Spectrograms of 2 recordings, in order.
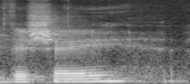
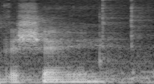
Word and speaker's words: Vishay: All right, VSH Vishay is how you pronounce it, Vishay.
